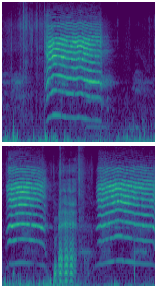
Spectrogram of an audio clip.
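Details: Young goats bleat in long, quavering, nasal calls repeated every couple of seconds, while a puppy hears them for the first time.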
